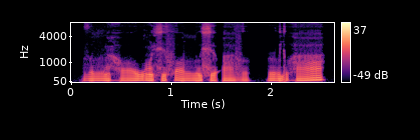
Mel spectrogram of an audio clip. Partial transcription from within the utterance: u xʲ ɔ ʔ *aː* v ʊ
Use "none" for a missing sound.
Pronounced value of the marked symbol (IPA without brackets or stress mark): aː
